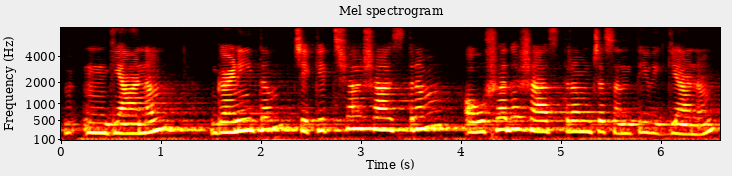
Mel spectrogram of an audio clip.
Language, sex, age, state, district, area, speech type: Sanskrit, female, 18-30, West Bengal, Dakshin Dinajpur, urban, spontaneous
